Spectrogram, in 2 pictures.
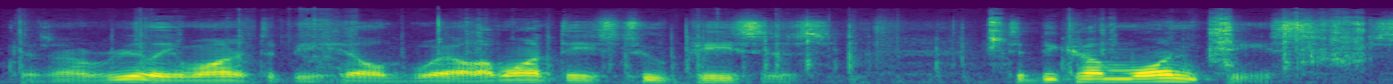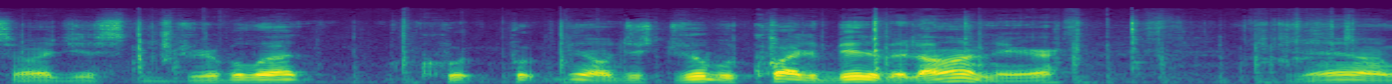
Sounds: Speech

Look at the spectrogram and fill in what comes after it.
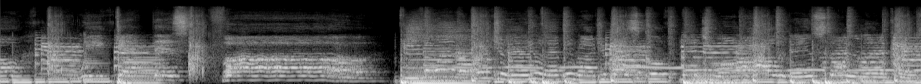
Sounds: Music

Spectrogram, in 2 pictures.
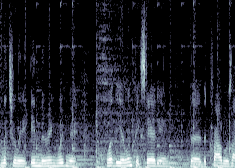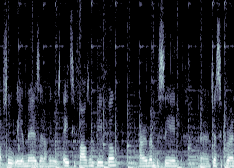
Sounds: Music, Speech

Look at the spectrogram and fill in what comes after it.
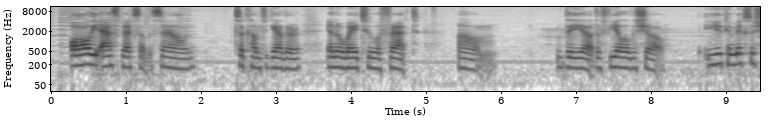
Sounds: Speech

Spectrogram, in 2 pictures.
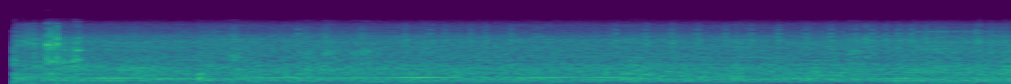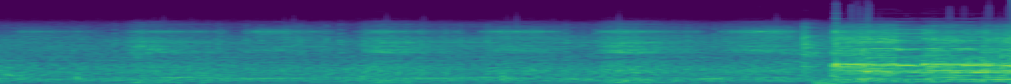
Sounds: Music, inside a small room

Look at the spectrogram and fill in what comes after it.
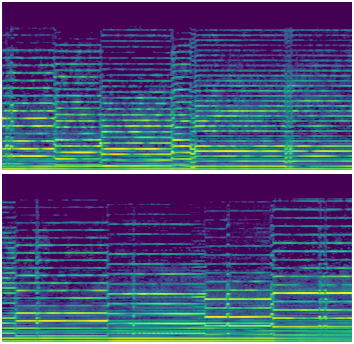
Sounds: Music, playing bagpipes, Bagpipes

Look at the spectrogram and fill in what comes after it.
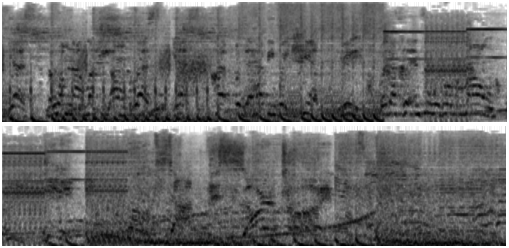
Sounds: Music, Pop music

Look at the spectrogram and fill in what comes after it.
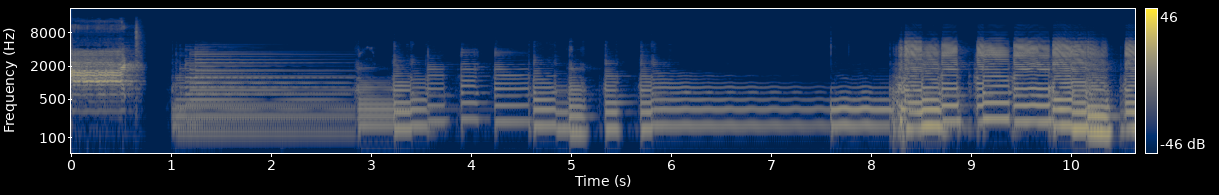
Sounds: Music, Distortion, Bass guitar

